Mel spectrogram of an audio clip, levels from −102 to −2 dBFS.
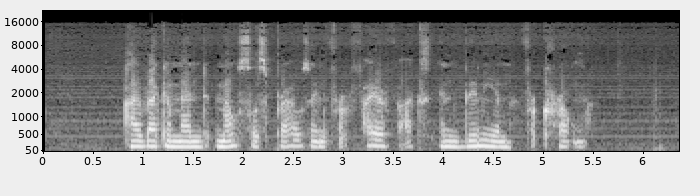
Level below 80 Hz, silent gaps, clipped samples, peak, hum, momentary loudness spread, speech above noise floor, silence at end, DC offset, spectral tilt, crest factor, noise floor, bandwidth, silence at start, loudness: -46 dBFS; none; under 0.1%; 0 dBFS; none; 10 LU; 30 dB; 0.2 s; under 0.1%; -6 dB/octave; 14 dB; -43 dBFS; 15.5 kHz; 0.8 s; -13 LUFS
